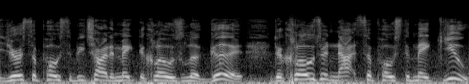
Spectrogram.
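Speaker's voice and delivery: plain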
